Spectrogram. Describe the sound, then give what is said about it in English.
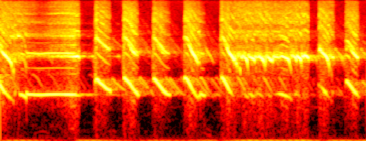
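A person whistles an imitation of a bird call: a bright warble followed by a rhythmic run of quick, repeated chirps and a sustained trill, with no talking. “you may have to simulate it by the way I did, by imitating”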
